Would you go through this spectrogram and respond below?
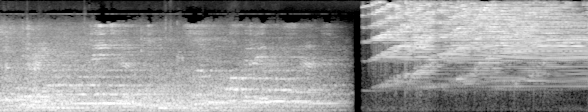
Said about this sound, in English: While we're here, I suppose that journey was too bad. It can get pretty crowded on the train, but I think we made the right made the right plan getting on at Waterloo rather than Woking.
